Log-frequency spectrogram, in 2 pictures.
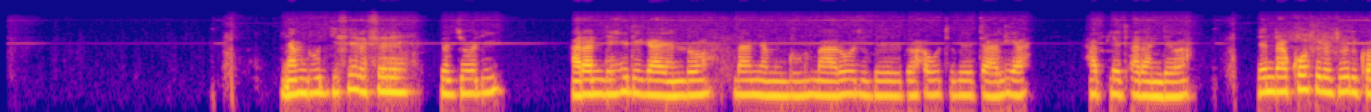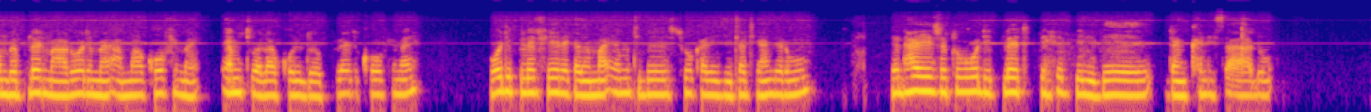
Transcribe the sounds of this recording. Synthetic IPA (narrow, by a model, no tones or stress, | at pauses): ɲamduud͡ʒifɛɾɛfɛɾɛ | ɗɔd͡ʒoɗi | ʔaɾandɛhediɡajɛnɗɔndaɲamdumaɾodibɛɗɔhawtibɛtalija | hapilɛdaɾandɛwa | dɛndakofiɗɔd͡ʒoɗikɔmbɛplɛtmaɾodimajamːakofimaj | emtiwalakolidɔplɛtkʰofimaj | wodiplɛtfɛɾɛkad͡ʒamːaemtibɛsukaɾid͡ʒitatihandɛɾmun | ndɛnhajɛs̬ɔtɔwodiplɛtbɛhebːinibɛdaŋkalisaːɗɔ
